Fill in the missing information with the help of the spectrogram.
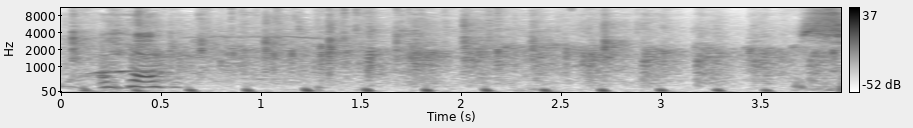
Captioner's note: cheering applause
